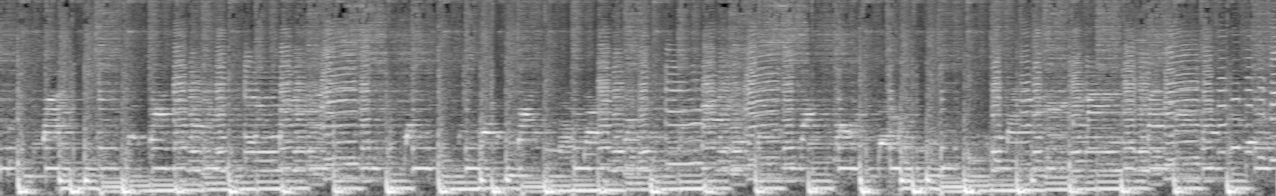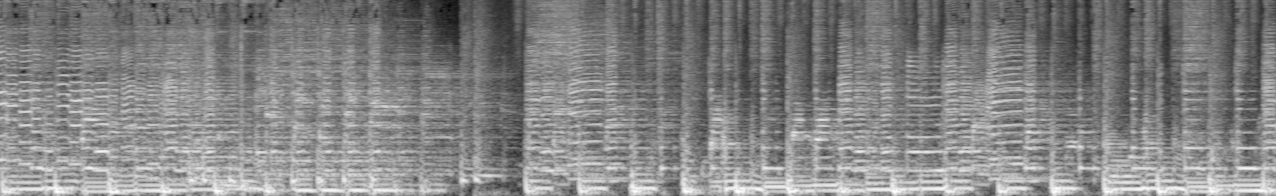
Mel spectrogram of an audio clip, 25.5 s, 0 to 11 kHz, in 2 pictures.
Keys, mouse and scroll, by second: 0.4 click, 1.0 0, 1.6 click, 2.0 0, 2.5 click, 2.8 0, 3.9 click, 5.1 click, 6.0 0, 7.7 click, 8.0 0, 8.6 click, 9.0 0, 9.9 click, 11.2-15.4 drag, 15.8 0, 17.5 click, 18.7 click, 23.0 click, 24.4 click.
